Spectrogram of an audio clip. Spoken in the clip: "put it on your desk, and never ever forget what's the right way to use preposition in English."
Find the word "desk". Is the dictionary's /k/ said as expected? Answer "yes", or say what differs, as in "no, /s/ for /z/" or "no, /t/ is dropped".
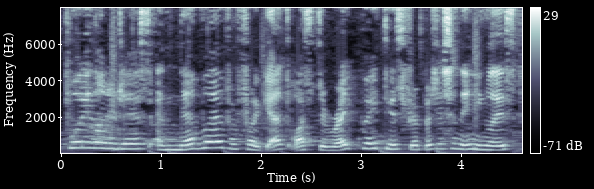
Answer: no, /k/ is dropped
